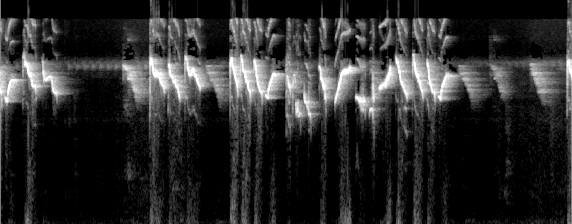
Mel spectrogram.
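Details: Lively white-eye ngiriwik lure for prompting caged white-eyes to sing: rapid, chattering runs of high downslurred and upslurred chirps, several per second, broken by one short pause before an extended busy sequence.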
